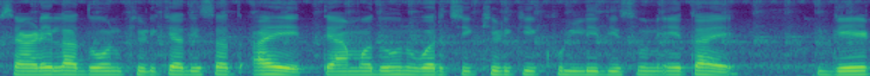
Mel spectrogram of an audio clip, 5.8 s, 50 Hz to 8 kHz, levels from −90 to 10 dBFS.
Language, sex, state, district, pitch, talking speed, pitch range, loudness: Marathi, male, Maharashtra, Gondia, 130 Hz, 145 wpm, 130-135 Hz, -16 LUFS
